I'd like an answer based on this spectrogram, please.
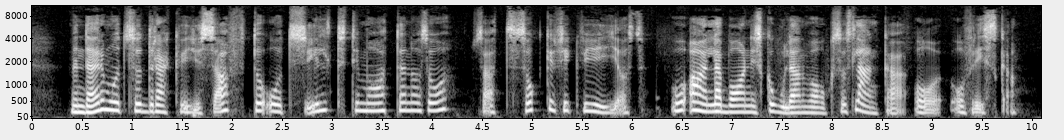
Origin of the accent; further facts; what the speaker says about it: Själevad, Västernorrland County, Sweden; jag är pensionerad allmänläkare och bor i Njurunda. Lite om mig själv. Jag växte upp i Själevad söder om Örnsköldsvik. Gick i gymnasiet i Övik. Tog studenten 68.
